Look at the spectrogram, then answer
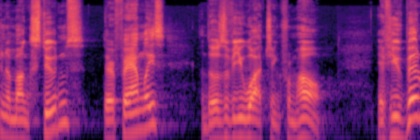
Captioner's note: none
